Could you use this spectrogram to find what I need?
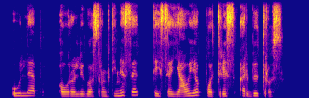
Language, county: Lithuanian, Vilnius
